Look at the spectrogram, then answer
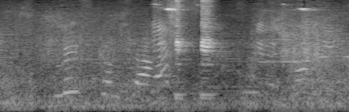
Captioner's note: bus horn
